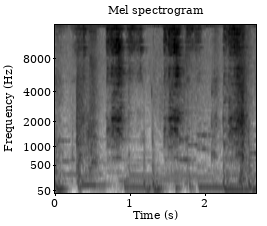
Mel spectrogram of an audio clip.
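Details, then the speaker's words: Mountain bike front wheel spun in a stand: metallic scrape returning about once a second as a warped or bent disc rotor drags the pads; fix by truing the rotor and aligning the caliper. "we're going to spin the front wheel and have a listen because that's a great way of finding out if the rotor is Warped or maybe it's got a bit of a bend in it and it's out true"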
